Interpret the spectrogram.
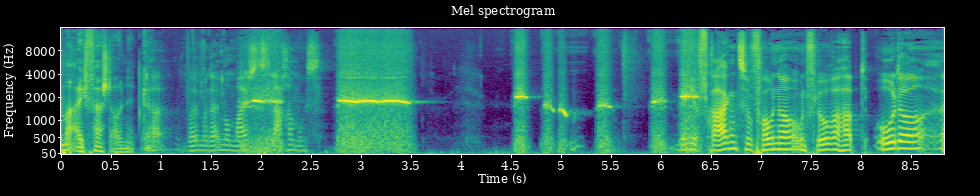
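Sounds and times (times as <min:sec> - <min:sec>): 
speech: 0:00.0 - 0:03.6, 0:04.5 - 0:08.8
person whistling a tune: 0:02.8 - 0:03.8, 0:04.5 - 0:06.5.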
